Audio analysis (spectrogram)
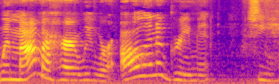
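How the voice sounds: Someone is reading aloud. The voice sounds natural.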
